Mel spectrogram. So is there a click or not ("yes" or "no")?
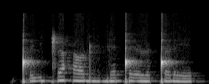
yes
